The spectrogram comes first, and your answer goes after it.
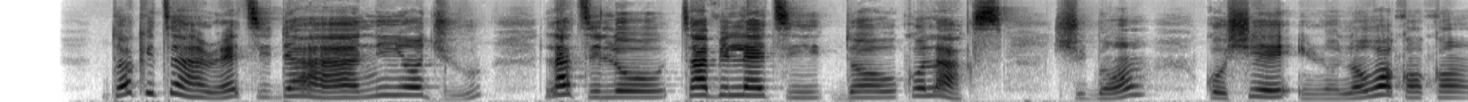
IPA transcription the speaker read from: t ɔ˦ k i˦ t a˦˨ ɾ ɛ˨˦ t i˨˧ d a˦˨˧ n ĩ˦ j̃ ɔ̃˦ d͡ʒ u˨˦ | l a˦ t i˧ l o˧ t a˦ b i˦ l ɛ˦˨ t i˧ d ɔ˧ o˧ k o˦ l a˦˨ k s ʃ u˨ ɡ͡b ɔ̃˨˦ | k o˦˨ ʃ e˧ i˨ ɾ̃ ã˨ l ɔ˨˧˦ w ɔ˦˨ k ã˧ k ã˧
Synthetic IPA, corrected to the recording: d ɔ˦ k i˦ t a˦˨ ɾ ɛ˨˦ t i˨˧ d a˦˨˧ n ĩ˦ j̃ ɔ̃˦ d͡ʒ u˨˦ | l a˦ t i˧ l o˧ t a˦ b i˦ l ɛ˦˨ t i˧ d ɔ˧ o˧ k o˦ l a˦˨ k s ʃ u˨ ɡ͡b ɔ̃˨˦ | k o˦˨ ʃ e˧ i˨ ɾ̃ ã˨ l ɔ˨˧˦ w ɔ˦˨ k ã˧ k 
